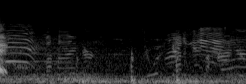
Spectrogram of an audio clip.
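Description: Steady low wind rumble on the microphone, with faint distant voices calling out now and then.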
